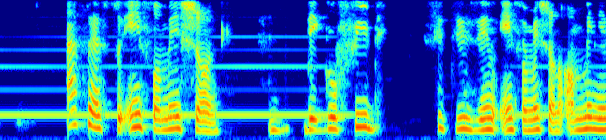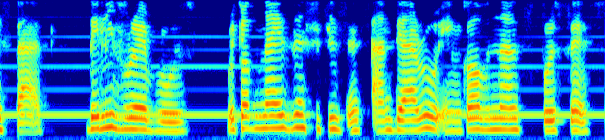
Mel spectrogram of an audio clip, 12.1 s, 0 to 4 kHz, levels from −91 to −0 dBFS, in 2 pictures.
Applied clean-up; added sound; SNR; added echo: none; Wind instrument, woodwind instrument; 17 dB; none.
